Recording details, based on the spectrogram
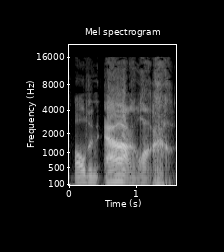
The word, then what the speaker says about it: Alden Ehrenreich: It's Alden Ehrenreich.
